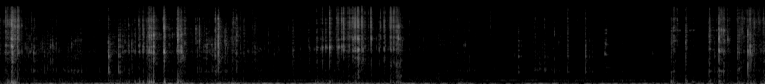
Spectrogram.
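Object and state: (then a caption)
Dry glycerin soap bar. A metal blade carves a dry, solid, translucent yellow glycerin soap bar with a grid-scored surface, breaking off crunchy crumbs. The clip is a series of crisp, bright crunching and scraping bursts, loud and then softer, with dry, instant decays and little low end.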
